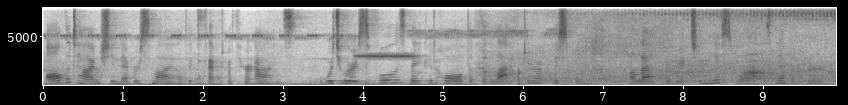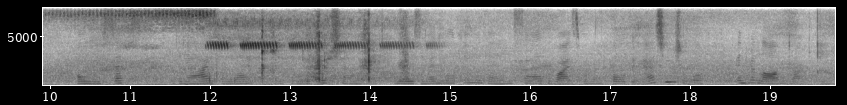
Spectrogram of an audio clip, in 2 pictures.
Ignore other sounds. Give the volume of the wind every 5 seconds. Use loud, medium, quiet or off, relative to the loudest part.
medium, loud, loud, loud.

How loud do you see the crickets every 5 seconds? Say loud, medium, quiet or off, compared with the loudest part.
quiet, quiet, loud, off.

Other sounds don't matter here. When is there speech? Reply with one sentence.
You can hear the speech from 0.0 to 19.7 s.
